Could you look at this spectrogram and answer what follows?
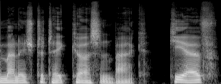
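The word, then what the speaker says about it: Kyiv: to take Kirsten back Kiev remains defiant zelenski is looking old we've been instructed to pronounce it cave the Russians have cut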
